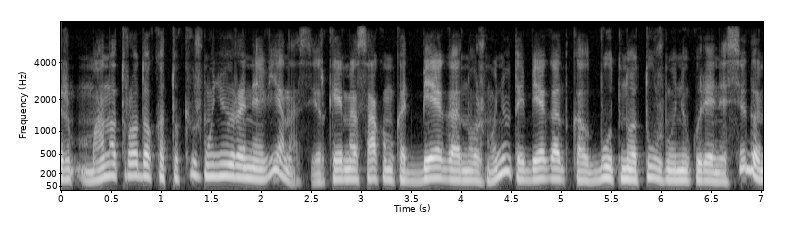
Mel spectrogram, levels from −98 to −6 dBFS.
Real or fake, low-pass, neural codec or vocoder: real; 7.2 kHz; none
